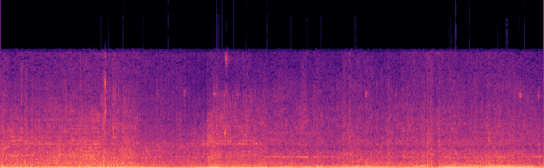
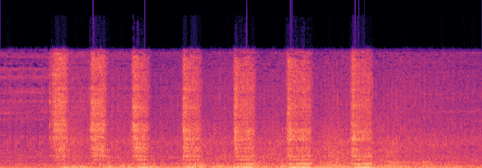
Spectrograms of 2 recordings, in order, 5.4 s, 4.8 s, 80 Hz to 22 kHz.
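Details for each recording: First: 1980 Chevy Luv truck, long unused and revived, running on a replacement carburetor: the engine note climbs with throttle, then repeatedly sags and cuts out at high rpm before recovering. Owner suspects lean jets and plans to refit the cleaned original carburetor; timing also possibly at fault. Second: 1980 Chevy LUV after clearing a plugged carburetor jet, likely idle circuit, that prevented idling: steady low idle holds on its own with rain hitting in bursts; normal idle.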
